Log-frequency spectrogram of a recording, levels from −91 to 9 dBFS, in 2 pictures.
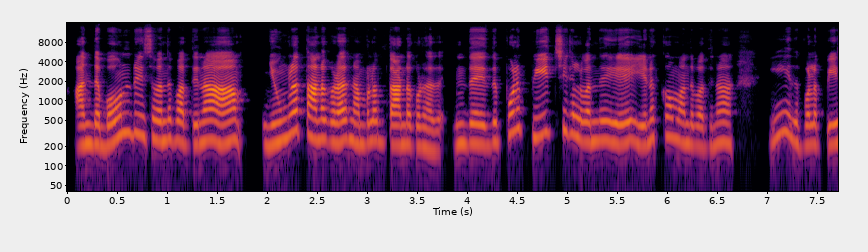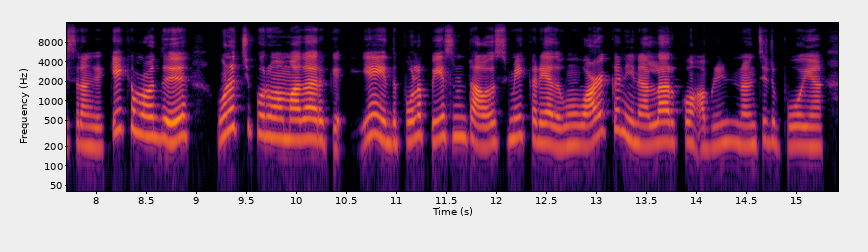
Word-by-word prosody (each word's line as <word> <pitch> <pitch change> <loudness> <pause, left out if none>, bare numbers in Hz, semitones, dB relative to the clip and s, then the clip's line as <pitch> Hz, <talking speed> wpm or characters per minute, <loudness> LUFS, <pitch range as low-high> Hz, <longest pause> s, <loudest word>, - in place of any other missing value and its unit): அந்த 215 +1 0
பவுண்ட்ரீஸ 295 +4 -2
வந்து 245 +2 -2
பாத்தீங்கன்னா, 230 +1 +2 0.6
இவுங்களும் 295 +11 +1
தாண்டக் 255 -2 +6
கூடாது. 235 +2 +3
நம்மளும் 230 +2 -3
தாண்டக் 210 0 +4
கூடாது. 180 -4 -5 0.2
இந்த 220 0 -6
இதுபோலப் 310 - -4
பேச்சுகள் 315 0 -1
வந்து 240 +1 -3 0.4
எனக்கும் 260 +2 -6
வந்து 220 -2 -6
பாத்தீங்கன்னா, 200 +4 -4 0.5
ஏன் 330 - -6
இதுபோலப் 215 -3 -6
பேசுறாங்க? 210 -2 -3
கேட்கும் 355 -3 +1
போது 270 -4 +3 0.5
உணர்ச்சி 380 +4 +2
பூர்வமா 270 -4 +3
தான் 265 -1 +7
இருக்கு. 245 - -6 0.3
ஏன் 305 -2 +5
இதுபோலப் 240 +6 -3
பேசணுன்டு 280 -1 -1
அவசியமே 230 +6 -3
கிடையாது. 225 -4 +1
உன் 210 0 -6
வாழ்க்கை 335 - +2
நீ 260 - -3
நல்லா 220 +3 +3
இருக்கும் 230 -1 -6
அப்பிடின்னு 210 +3 -9
நினைச்சுட்டு 225 +2 -8
போய்யேன். 200 -1 -4
235 Hz, 150 wpm, -23 LUFS, 215-280 Hz, 0.6 s, தான்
